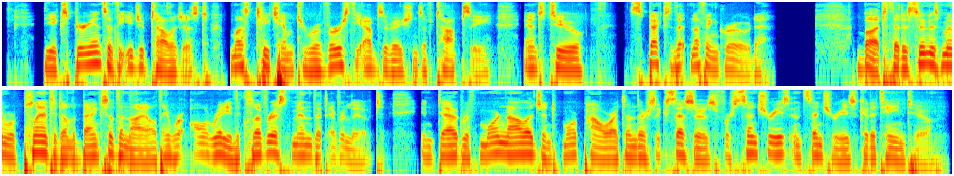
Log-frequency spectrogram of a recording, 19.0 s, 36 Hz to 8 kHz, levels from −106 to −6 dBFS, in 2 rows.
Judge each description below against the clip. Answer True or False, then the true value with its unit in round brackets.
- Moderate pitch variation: True (4.0 semitones)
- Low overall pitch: True (115 Hz)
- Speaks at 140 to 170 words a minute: False (190 wpm)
